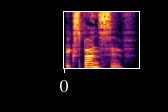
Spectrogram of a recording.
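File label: "expansive", British English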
